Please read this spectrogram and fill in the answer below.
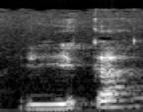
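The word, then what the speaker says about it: Lykke: So it's kind of a yuka, like almost Luka. Like look and yuk, but yuka.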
